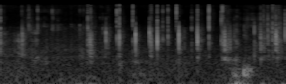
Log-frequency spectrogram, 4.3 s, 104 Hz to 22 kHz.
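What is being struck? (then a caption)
Woven wooden slat placemat. Long acrylic nail tips tap and scratch across a flat woven placemat made of small wooden slats. A rapid run of dry, bright clicks, each dying away almost instantly, comes over a soft rustling scratch, with the taps centered around 1.6 kHz.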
